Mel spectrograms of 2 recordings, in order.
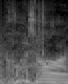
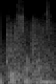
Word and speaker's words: croissant: I did have a coffee, but no croissant. Look at that. Together, we are one man. Croissant. Croissant. We got corrected by our French producer in our ear for overpronouncing croissant.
